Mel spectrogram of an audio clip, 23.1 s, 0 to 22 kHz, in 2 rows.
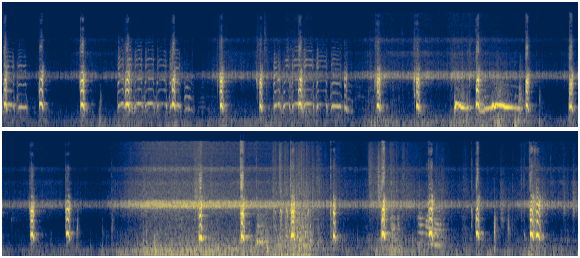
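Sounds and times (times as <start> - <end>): bird warbling laugh-like call: 2.3 - 3.8, 5.4 - 7.0
bird cough-like calls: 5.1 - 10.6
steady high whine: 7.1 - 23.0.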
